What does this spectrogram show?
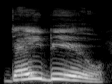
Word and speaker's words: debut: Oh, debut, not debut. Did you really mispronounce debut as debut? I'm hungry. Okay. Debut. Okay, fine. First I said debate, then I said debut. It's debut, woman. Silent.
